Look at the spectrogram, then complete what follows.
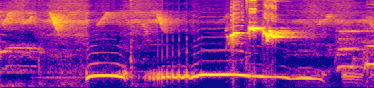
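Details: Pelung dove giving its kugeruk call: a low, steady cooing note with a brief pulsed, rolling section, then a long smooth coo that dips slightly at the end. Faint high chirps from other birds in the background.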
